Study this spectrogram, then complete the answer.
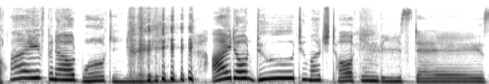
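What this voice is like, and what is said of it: Imitates another person's voice. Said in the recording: “a Nico impression ... Mine's really good ... That is pretty good, yeah ... my Nico impression”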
